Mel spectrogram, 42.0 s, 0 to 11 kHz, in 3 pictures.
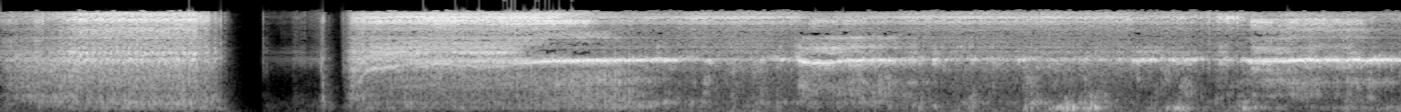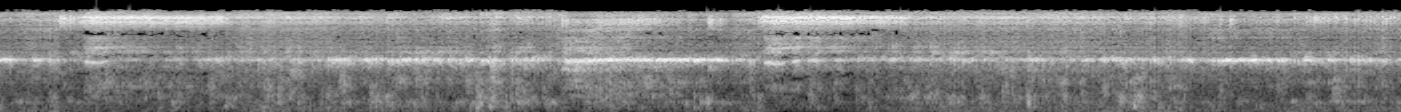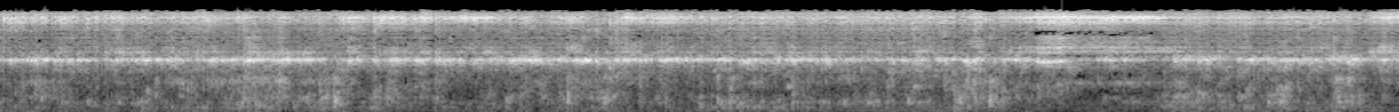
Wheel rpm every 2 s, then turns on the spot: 90, 50, 220, 230, 230, 230, 230, 230, 230, 230, 230, 230, 230, 230, 230, 230, 230, 230, 230, 230, 240.
0-2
